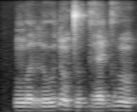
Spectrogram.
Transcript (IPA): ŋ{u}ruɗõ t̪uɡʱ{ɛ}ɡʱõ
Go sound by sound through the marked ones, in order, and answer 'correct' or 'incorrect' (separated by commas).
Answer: incorrect, correct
